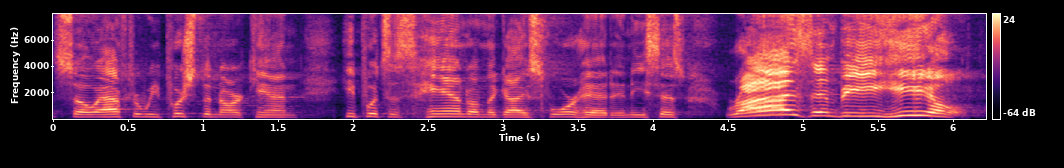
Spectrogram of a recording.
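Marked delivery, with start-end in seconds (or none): 4.5-6.0 theatrical, showy, slow, raised proclaiming delivery. Retelling a partner's words over a waking patient: imitating a theatrical healing proclamation. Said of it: "make a show of it".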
